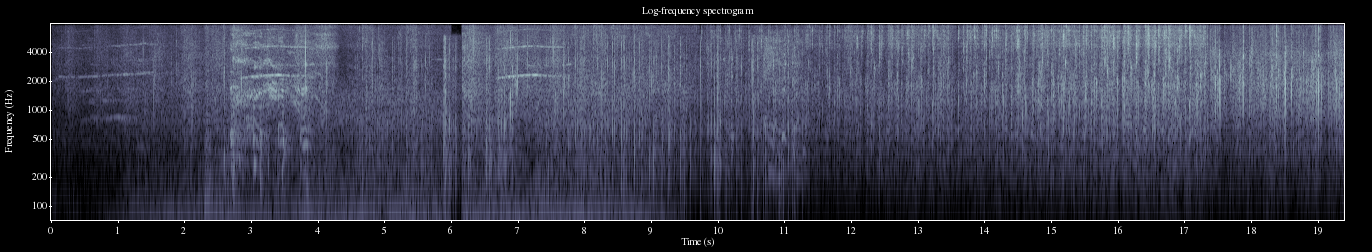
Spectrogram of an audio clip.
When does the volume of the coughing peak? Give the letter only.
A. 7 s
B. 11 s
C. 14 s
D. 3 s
D.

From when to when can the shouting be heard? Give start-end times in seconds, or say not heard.
not heard.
